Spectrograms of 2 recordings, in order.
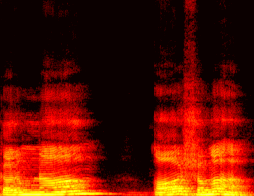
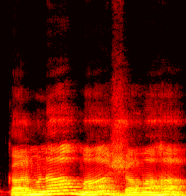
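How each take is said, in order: First: The words are said apart as separate words. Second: The words are run together without a break. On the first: "लेकिन अलग अलग" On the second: "मूल में है कर्मणा म शम"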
